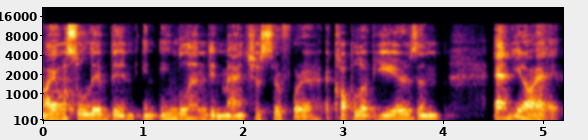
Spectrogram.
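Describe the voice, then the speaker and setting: A man's voice: medium pitch, dark tone. A middle-aged man speaking reflectively in an interview, thoughtfully repeating and rephrasing as he goes. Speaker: podcast guest, author and psychiatrist. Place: remote online call.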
